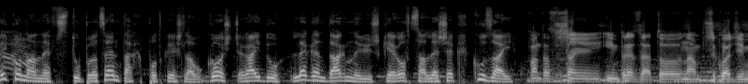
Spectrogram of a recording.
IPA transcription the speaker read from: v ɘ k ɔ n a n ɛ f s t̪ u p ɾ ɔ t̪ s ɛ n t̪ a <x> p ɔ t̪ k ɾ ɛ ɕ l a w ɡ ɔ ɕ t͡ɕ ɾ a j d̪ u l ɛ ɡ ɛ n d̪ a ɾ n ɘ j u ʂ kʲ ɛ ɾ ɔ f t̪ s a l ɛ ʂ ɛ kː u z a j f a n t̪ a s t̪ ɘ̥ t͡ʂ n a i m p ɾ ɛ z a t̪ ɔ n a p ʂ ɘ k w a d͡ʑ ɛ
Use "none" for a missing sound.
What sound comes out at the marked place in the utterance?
x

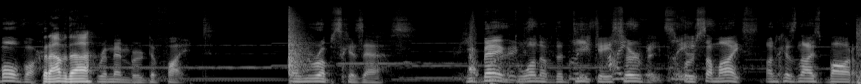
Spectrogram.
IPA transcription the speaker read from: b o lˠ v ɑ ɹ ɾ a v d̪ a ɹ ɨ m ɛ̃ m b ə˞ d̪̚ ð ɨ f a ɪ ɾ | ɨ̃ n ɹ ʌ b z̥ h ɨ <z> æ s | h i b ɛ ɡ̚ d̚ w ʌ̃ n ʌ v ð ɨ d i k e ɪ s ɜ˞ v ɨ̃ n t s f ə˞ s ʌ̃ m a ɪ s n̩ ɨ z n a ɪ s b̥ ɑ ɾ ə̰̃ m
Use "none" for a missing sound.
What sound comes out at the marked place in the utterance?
z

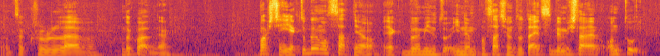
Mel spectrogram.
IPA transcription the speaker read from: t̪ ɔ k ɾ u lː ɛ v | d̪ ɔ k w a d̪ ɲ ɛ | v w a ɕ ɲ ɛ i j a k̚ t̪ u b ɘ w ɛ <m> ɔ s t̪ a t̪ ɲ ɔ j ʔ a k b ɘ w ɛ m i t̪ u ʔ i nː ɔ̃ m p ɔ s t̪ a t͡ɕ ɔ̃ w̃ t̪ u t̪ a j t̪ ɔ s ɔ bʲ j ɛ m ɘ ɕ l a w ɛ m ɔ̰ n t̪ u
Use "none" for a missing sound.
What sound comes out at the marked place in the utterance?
m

